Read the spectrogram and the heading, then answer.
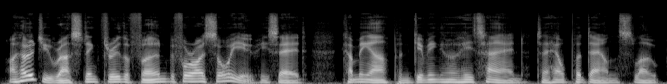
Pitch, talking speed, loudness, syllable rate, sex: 105 Hz, 235 wpm, -18 LUFS, 5.2 syllables/s, male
